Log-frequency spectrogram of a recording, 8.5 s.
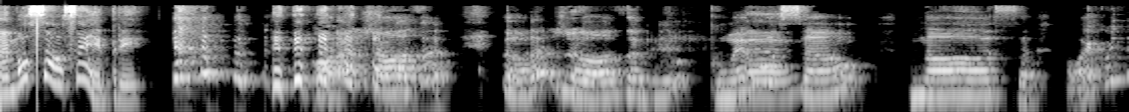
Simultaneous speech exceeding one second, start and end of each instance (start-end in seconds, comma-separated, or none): none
